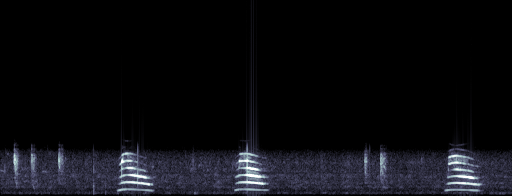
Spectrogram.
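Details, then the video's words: Babar, a pet cat, gives three loud, bending meows with a rising-then-falling tone, spaced irregularly over several seconds, with light clicking noises in between. "BABAR CAT"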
